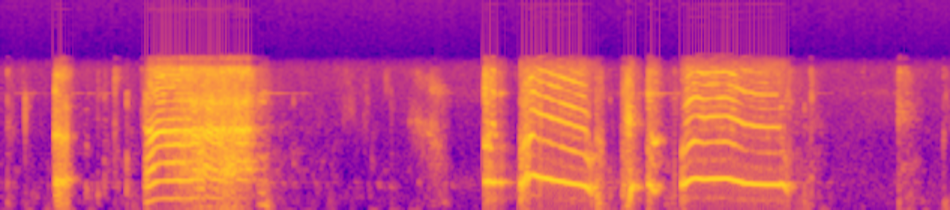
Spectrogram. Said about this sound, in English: I got the hiccups.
